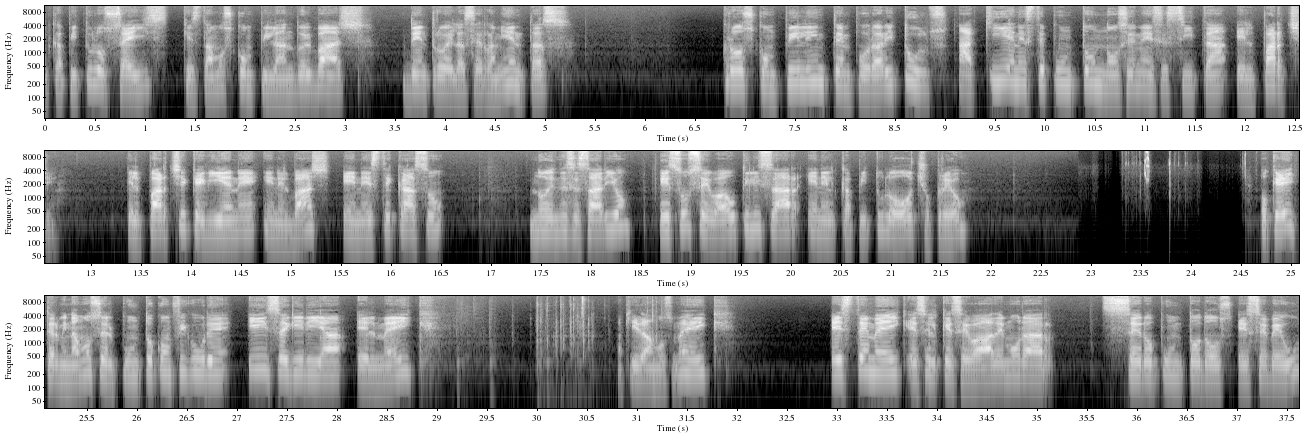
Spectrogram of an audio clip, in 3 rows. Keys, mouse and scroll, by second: 21.8 scroll down 1, 22.3 scroll down 2, 23.0-26.1 scroll down 2, 26.1 scroll down 1, 27.2-27.9 scroll down 3, 29.1 click, 29.7-30.8 typing, 31.0 Return, 33.5-34.2 typing.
